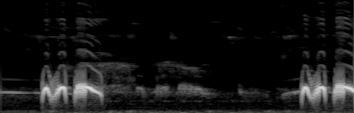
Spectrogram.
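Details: Two three-note spotted dove coos, soft and throaty with a long descending ending, separated by a few seconds of quiet faint murmurs; recorded for training decoy doves and exciting wild-caught birds.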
